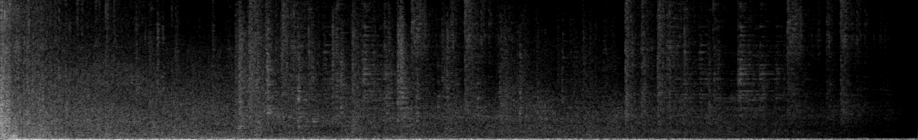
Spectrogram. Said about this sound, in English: The ground shaking and rumbling noise was coming from the giant molasses tank. The structure was coming apart violently, and as shocked onlookers tried to grasp the reality of the situation, it exploded.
